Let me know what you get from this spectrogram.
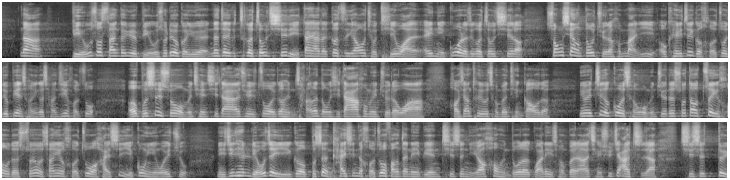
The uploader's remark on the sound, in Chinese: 最近新榜在上海举办了2023新榜大会。发布今年新榜大会上的部分演讲内容。在新榜大会上进行的一场圆桌对话。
